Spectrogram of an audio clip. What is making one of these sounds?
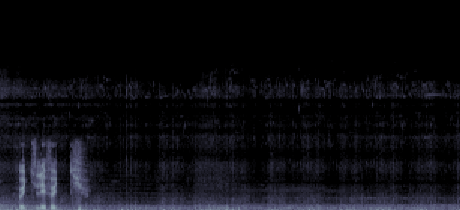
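A horse's hooves gallop on stone.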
